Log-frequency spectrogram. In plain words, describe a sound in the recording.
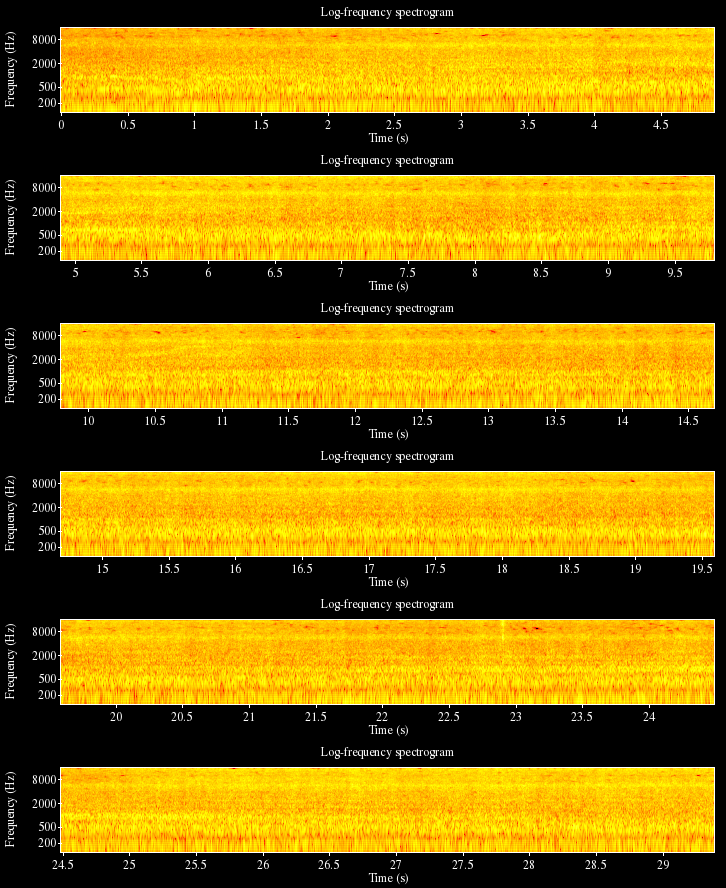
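A race car engine roars loudly from inside the cabin, rising and falling as it speeds up and slows down through corners.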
